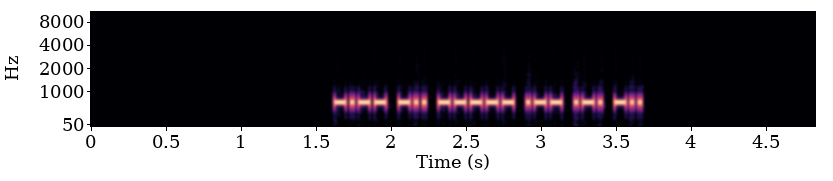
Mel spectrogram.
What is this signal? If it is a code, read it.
Morse code, heard as a keyed tone, about 43 wpm, 700 Hz. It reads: YD0WRD
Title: DXCC-100 Call Signs - 6 Characters - 45wpm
